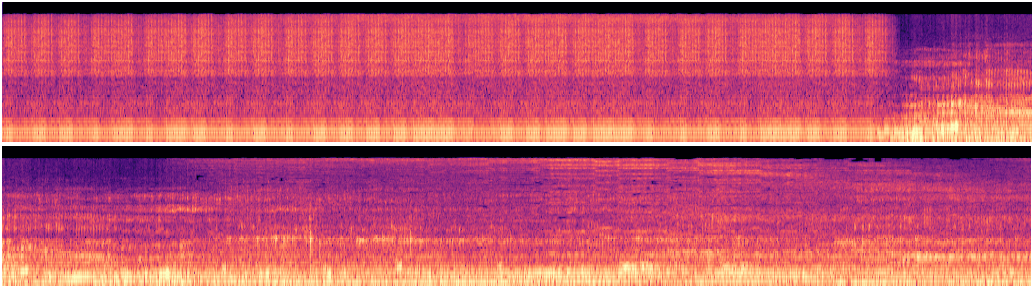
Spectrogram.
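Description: Sound effect of a robot's laser firing: a steady, pulsing electric buzz that stops abruptly about four and a half seconds in. A rougher, noisy low rumbling sound effect follows.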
